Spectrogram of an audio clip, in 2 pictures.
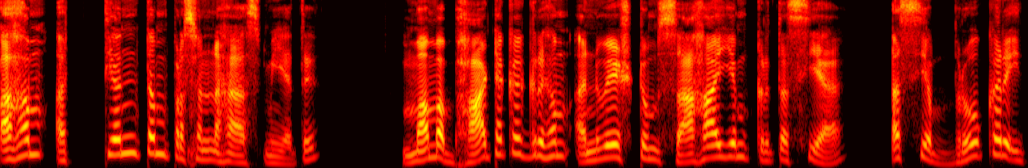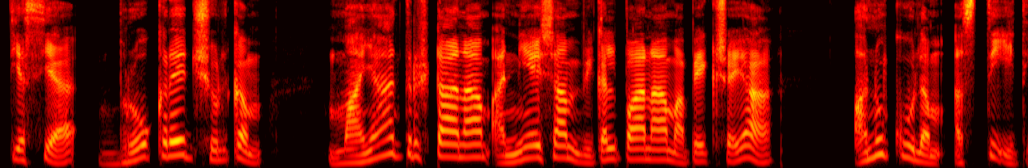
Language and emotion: Sanskrit, happy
